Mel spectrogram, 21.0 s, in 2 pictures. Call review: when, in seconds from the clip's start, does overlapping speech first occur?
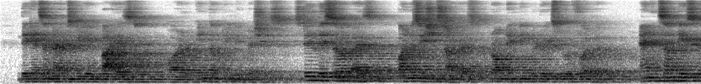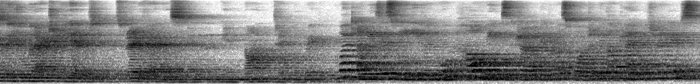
none

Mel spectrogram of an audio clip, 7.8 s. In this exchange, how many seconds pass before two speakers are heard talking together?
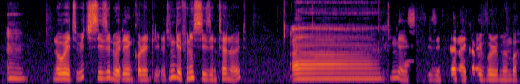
none

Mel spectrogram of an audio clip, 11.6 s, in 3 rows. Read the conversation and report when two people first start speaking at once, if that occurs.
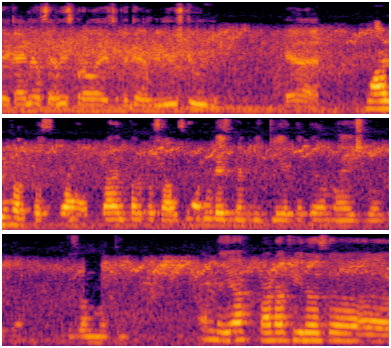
none

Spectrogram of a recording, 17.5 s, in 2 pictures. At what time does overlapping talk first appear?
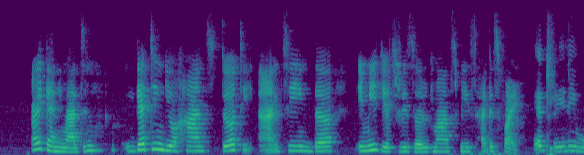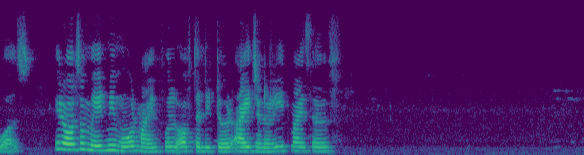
none

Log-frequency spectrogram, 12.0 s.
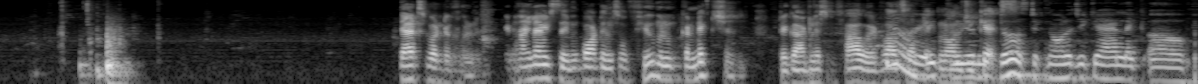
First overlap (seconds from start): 8.9 s

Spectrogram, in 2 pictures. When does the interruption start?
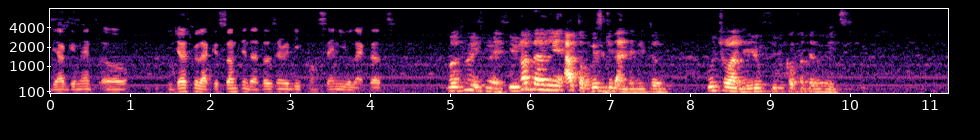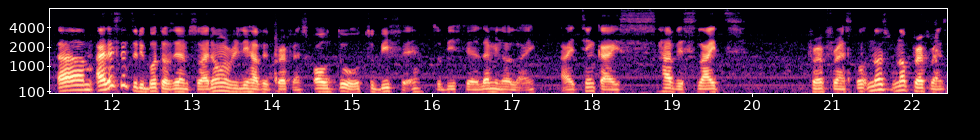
none

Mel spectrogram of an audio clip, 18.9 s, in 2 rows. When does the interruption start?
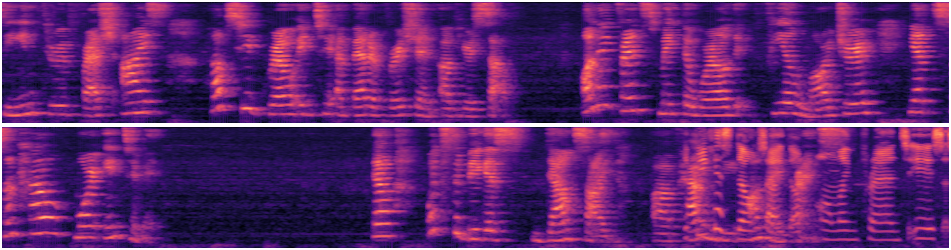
16.3 s

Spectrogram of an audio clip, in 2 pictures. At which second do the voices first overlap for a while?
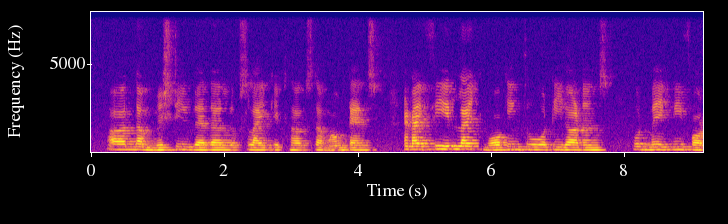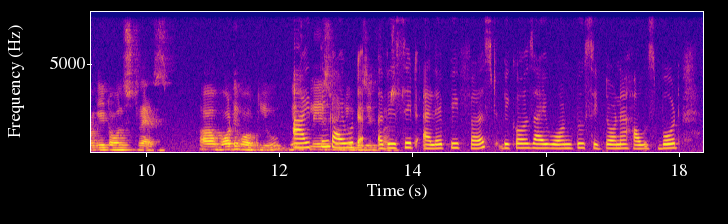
12.2 s

